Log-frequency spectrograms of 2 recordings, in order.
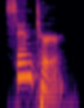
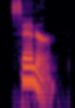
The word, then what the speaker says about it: center: Eles escolhem simplesmente não pronunciar o T. Não pronunciam o T. Então, assim, a pronúncia dessa palavra aqui, center, center, center, sem o T, imagina que você não fala o T. Tá? A escrita é com o T. Agora, eles simplesmente não pronunciam. Como que ficaria? Center sem o T. Vamos lá. Center sem o T. Center, center, center, center. Isso mesmo. Center é pronunciado por americanos muitas vezes.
